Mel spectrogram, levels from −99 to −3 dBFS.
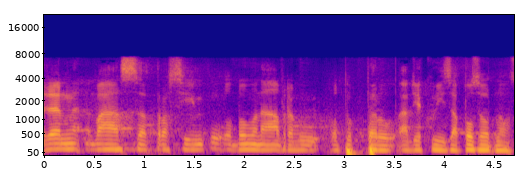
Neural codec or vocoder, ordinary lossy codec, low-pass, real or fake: codec, 16 kHz, 1 kbps, X-Codec, HuBERT features, trained on general audio; MP3, 64 kbps; 7.2 kHz; fake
